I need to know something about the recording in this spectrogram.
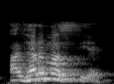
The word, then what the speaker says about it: अधर्मस्य: प्रायशः उत्तर भारतीय जो है अपने उच्चारण दोष के कारण से बीच में आने वाले ना और मा को लगभग आधा कर जाते हैं, इसलिए वो अभ्युत्थानम धर्मस्य ऐसा पढ़ जाते हैं।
